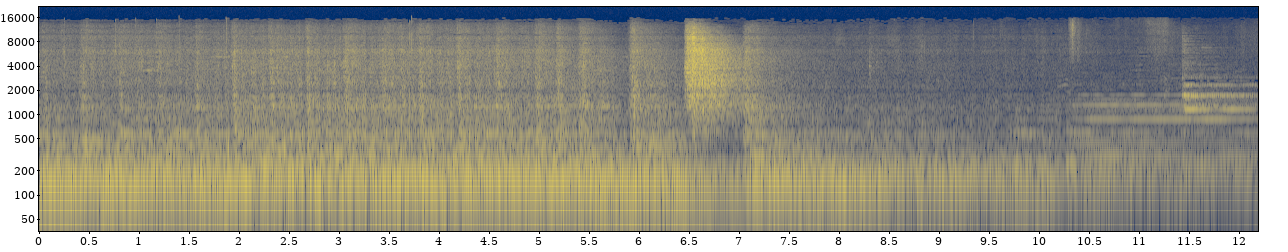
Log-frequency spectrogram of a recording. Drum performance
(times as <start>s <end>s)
0.0s 9.4s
